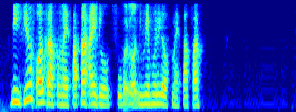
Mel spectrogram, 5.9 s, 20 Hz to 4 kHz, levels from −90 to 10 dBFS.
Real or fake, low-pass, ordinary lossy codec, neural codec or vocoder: fake; 3.6 kHz; AAC, 24 kbps; codec, 16 kHz, 0.5 kbps, FreqCodec, larger model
